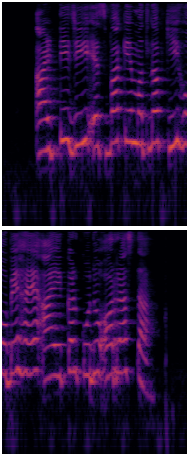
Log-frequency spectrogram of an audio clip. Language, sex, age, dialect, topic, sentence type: Magahi, female, 18-24, Southern, banking, question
